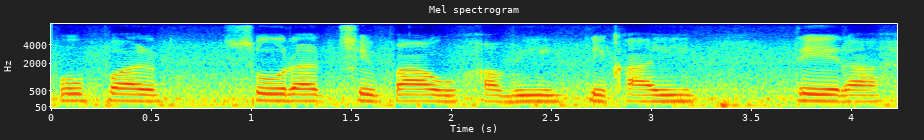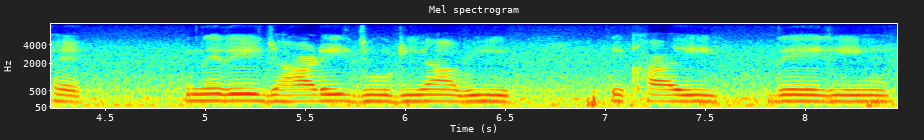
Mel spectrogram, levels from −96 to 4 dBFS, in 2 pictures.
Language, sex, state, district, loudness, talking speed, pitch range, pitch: Hindi, female, Haryana, Jhajjar, -15 LUFS, 120 wpm, 180-195 Hz, 185 Hz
